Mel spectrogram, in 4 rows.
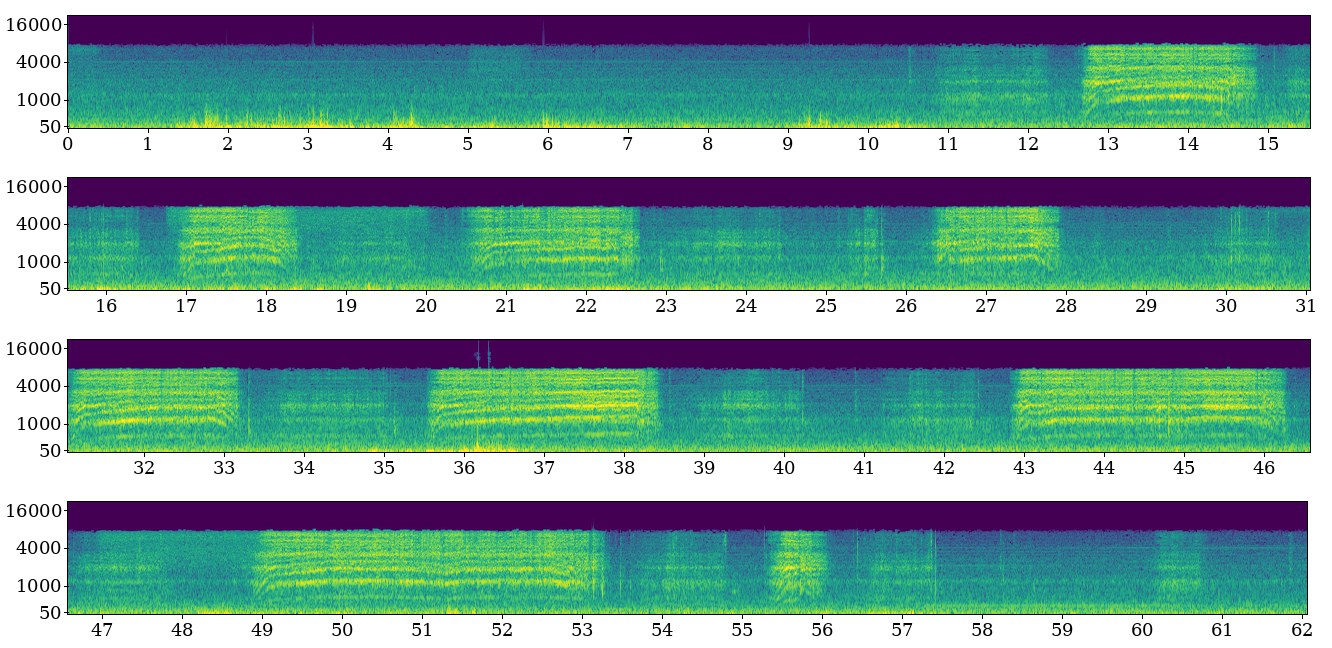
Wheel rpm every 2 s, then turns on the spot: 0, 0, 0, 0, 0, 20, 90, 60, 70, 30, 100, 40, 20, 90, 10, 70, 80, 40, 150, 40, 20, 90, 150, 20, 80, 160, 80, 30, 10, 0, 10.
10-12 14-16 18-20 22-26 32-34 38-42 46-48 56-58 60-62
